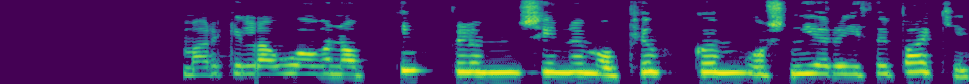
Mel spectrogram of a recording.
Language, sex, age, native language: Icelandic, female, 40-49, Icelandic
